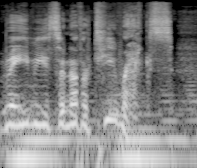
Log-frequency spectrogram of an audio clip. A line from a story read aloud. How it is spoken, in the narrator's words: Bo said excitedly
